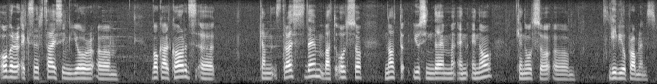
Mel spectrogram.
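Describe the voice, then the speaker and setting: A man whose first language is Italian, commenting casually on a stream for a reaction video, halting and searching for his words. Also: on the high side, a little mellow.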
